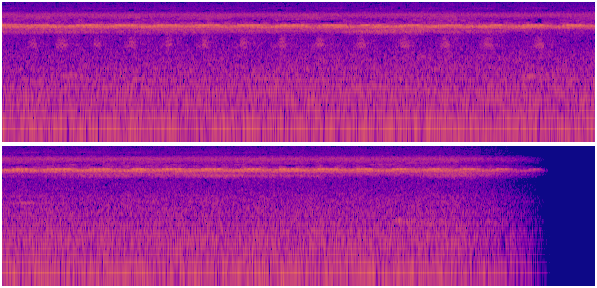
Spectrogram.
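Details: Insects calling on an evening on the Noto Peninsula at Shika, Ishikawa, Japan: a steady, shrill, unbroken high trill throughout, plus a regular series of short, fainter, lower chirps in the first half, ending abruptly near the end.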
